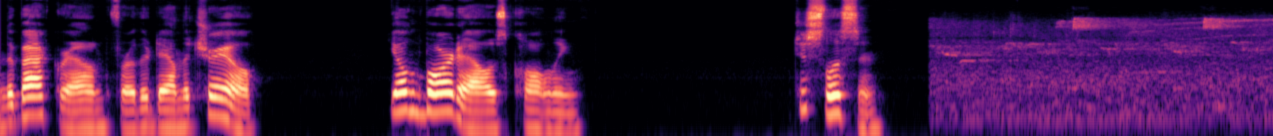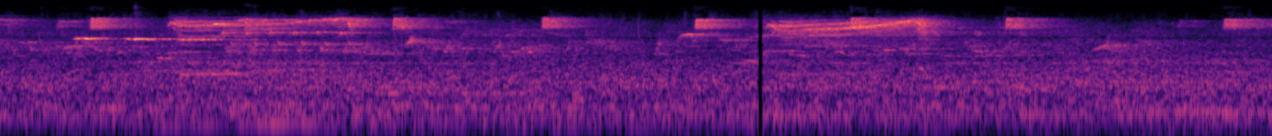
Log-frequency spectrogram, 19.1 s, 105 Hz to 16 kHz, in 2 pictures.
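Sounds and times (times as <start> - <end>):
owls giving raspy begging calls: 15.3 - 16.6.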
